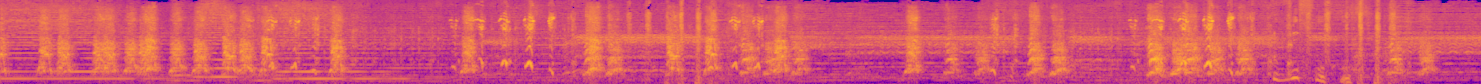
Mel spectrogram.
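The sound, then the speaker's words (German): Several dachshunds bark and yip excitedly at a new horn in rapid bursts, their high-pitched barks overlapping in clusters with brief pauses between. “Dackeltruppe sind nun bei der neuen Hupe ganz aus dem Häuschen. Ja, können gar nicht genug davon bekommen und geben ihren hochmusikalischen Senf dazu.”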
